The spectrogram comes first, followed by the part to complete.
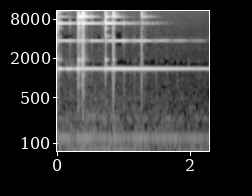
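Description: Chime sound effect: a run of about five light, quick chime strikes in the first second or so, then one high note ringing on and fading away.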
